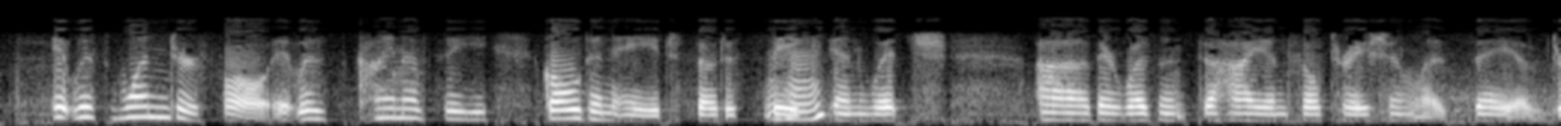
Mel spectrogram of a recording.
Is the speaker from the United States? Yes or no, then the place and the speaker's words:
yes; California, United States; moved away; Well, I'm a Californian.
